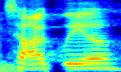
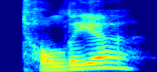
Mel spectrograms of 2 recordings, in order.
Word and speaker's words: Toglia: So Michael, and let's get this pronunciation right. Michael Toglia? It might be Toglia. I feel like I've heard that other places. It looks like Toglia. There's a G in there, but I think it's silent.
